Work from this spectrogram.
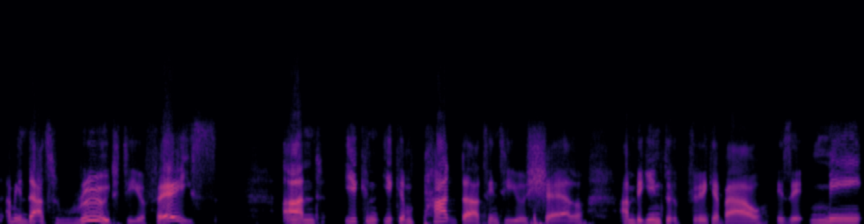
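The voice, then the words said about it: Nigerian English accent. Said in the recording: “my accent was another one that people took the mickey ... They just teased my accent to death ... I came over from Nigeria and we grew up speaking English”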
